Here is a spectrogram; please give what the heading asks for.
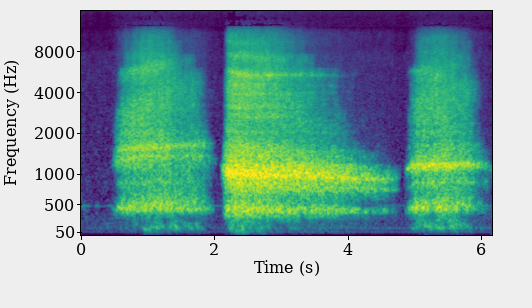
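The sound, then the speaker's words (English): Deep breathing in and out through the mouth during a guided breathing exercise: three long, airy breaths, the middle one the longest and strongest, each separated by a brief silence. “for this exercise, we're going to be breathing in and out through the mouth and starting to deepen the breath.”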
